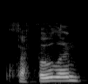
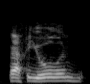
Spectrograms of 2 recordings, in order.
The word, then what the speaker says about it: Safiullin: So they had that Roman uh, Safulin, Yes. After. Yeah. Yep. Safiulin.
